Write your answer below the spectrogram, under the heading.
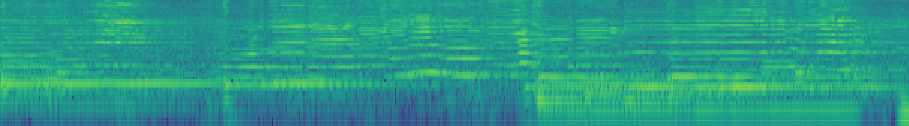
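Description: Slow instrumental music of long held notes and chords, changing twice.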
